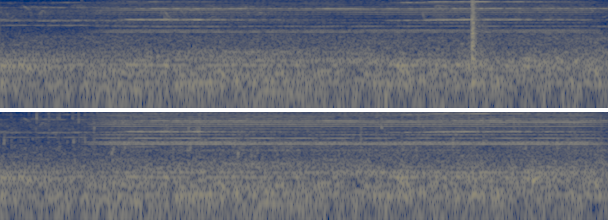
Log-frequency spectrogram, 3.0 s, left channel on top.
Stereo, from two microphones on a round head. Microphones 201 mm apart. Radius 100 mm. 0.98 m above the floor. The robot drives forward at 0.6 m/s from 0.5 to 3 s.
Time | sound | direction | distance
0.0 | a vehicle | 20° left (ahead or behind) | ?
